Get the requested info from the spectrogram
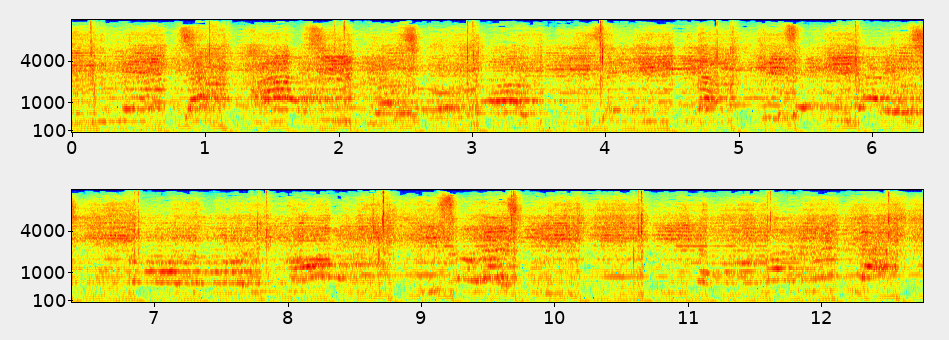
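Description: Upbeat Japanese idol pop song played loud over a stage PA, with female voices singing over a steady beat and bass.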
